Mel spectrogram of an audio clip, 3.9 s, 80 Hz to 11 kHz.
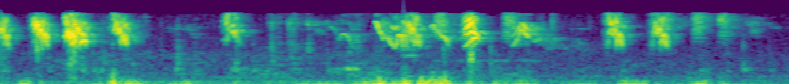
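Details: Sparrows visiting a garden on an April 22 evening to feed, fluffed up against the cold in strong wind, sometimes stretching their necks in alert; bright chirps in quick bursts, several in a row, over low wind rumble.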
